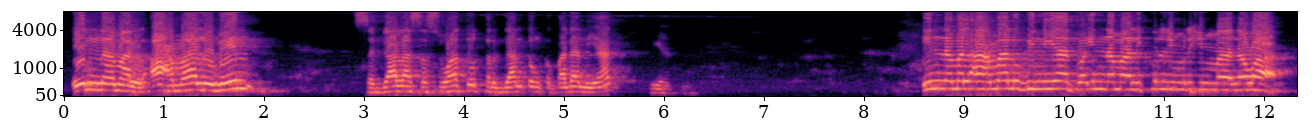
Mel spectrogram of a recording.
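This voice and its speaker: A male preacher giving a sermon to pilgrims in a mosque, urging them on, acting out doubting worshippers and chanting Arabic. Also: sits high.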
